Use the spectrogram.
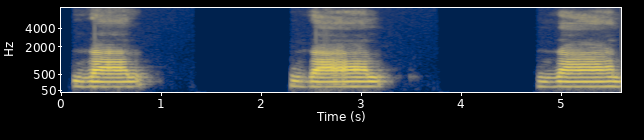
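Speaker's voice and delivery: জাল with the tongue between the teeth each time; soft dhal. Shown as a demonstration. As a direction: repeat জাল slowly with a soft th. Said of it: "দেখেন এখানে আমি বলছি". (নরম জাল বারবার)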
